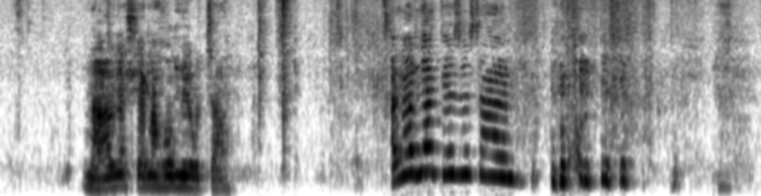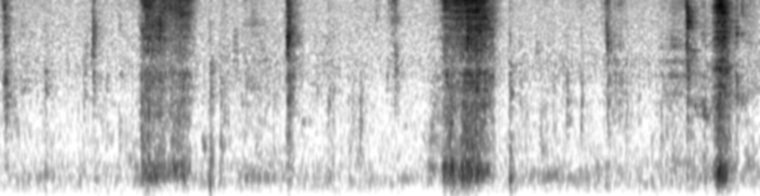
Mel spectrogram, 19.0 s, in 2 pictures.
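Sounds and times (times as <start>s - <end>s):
person chewing and biting food: 10.5s - 14.6s.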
